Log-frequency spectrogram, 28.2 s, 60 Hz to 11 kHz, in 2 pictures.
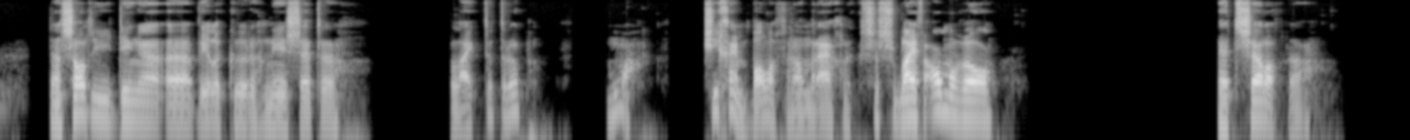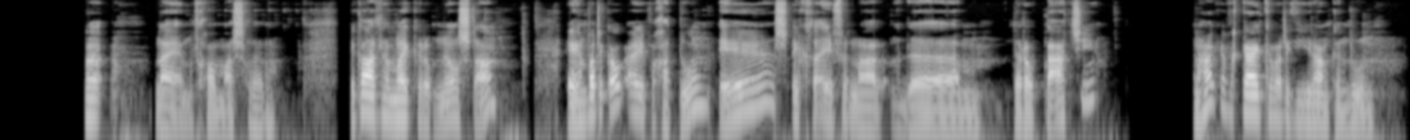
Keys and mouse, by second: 1.3 click, 2.4 click, 3.1 click, 4.5 click, 5.0 click, 7.1 shift+middle click, 7.8 shift+middle click, 10.3 click, 10.9 click, 11.5 click, 12.1 click, 12.6 click, 14.0 click, 15.9 click, 16.1 click, 16.3 click, 16.4 click, 16.6 click, 16.7 click, 16.9 click, 17.1 click, 17.6 click, 17.8 click, 18.1 click, 19.1 shift+middle drag, 23.0 click, 23.6 drag, 25.3 shift+middle click, 26.1-27.8 shift+middle drag.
